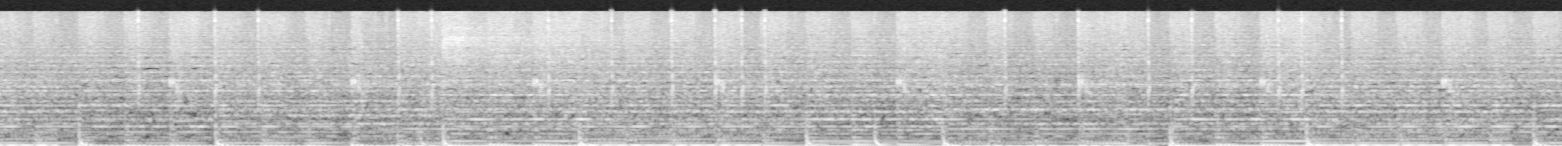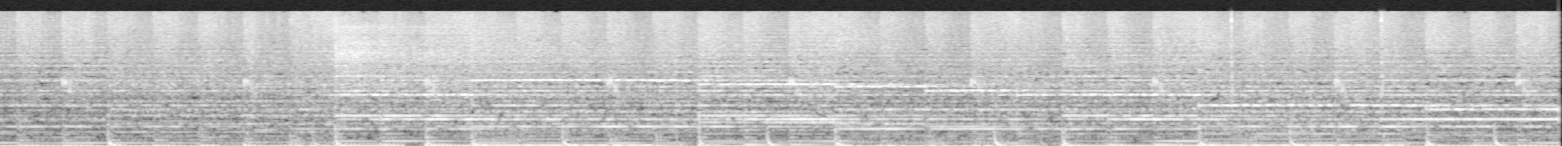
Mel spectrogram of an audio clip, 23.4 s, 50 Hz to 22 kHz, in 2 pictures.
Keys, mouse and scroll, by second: 5.5 double click, 7.0 ], 7.1 ], 9.7 double click, 10.9 scroll down 1, 20.0 scroll up 1, 20.4 scroll down 1, 22.6 scroll down 1.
